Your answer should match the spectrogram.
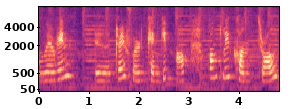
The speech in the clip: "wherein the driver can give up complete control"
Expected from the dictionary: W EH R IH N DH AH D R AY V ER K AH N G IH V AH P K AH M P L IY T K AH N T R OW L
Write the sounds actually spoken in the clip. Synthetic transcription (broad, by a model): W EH R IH N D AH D R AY F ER K AH N G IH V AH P K AH M P L IY T K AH N T R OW L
